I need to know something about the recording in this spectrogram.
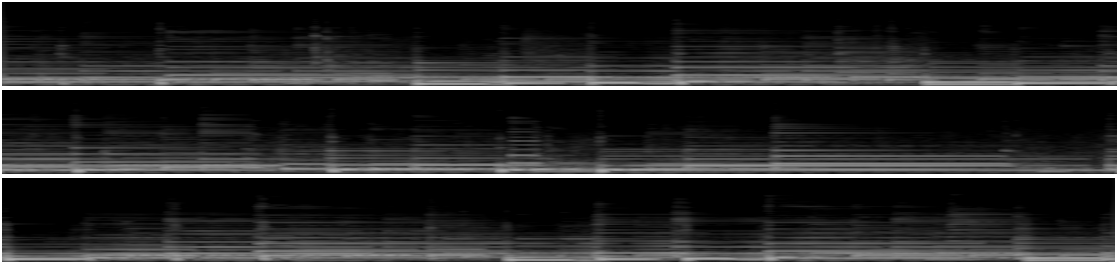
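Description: An acoustic guitar, fingerpicked and strummed, together with a cello, plays the instrumental introduction to a folk song. Low bass notes come in every few seconds under held notes.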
